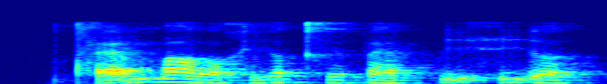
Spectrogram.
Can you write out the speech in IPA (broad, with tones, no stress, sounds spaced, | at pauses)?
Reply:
tʰ æ̰˩˧ mː ɑ˧˩ lˠ ʊ˩ x ɾ i˧˩ ɐ̯ kʰ ɪ˩˧ p æ˩ pː ḭ˨˥ h ḭ˧˩ ɐ̯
